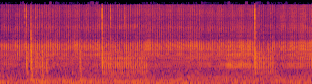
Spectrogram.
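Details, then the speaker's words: RC car steering servo at full lock with the steering rate knob turned up gives faint high-pitched grunts from the servo motor pushing against the stops; trimming the rate back until the sound stops still gives full steering. "Hear it grinding? It's not really grinding. It's grunting. That's the motor in the servo. If you can hear the motor in the servo when you're all the way to one side, you're pulling too hard against it."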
